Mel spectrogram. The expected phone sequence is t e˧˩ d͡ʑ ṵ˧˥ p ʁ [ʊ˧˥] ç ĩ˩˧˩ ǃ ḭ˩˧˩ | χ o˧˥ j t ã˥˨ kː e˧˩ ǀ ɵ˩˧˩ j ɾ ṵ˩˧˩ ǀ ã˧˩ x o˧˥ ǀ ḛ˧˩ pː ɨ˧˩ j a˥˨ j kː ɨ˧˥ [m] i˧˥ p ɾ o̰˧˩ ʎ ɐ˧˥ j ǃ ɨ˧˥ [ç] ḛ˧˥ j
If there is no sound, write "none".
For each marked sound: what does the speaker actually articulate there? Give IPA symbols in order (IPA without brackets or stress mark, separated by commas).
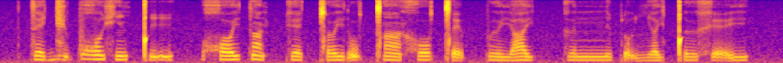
u˧˥, nː, x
